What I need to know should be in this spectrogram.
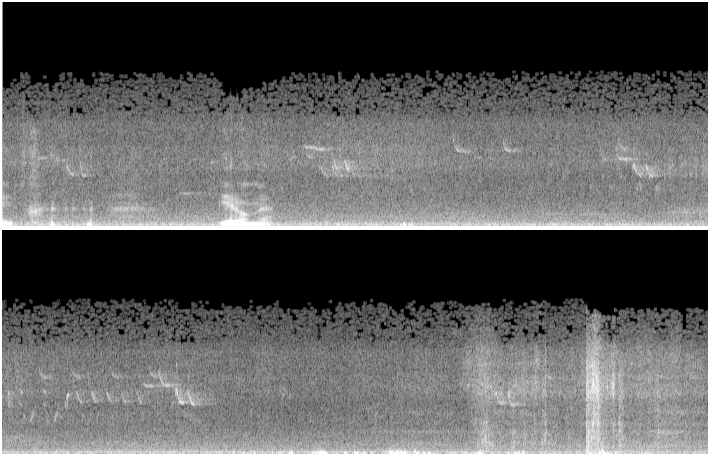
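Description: Fingers fiddle softly with bait close by.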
